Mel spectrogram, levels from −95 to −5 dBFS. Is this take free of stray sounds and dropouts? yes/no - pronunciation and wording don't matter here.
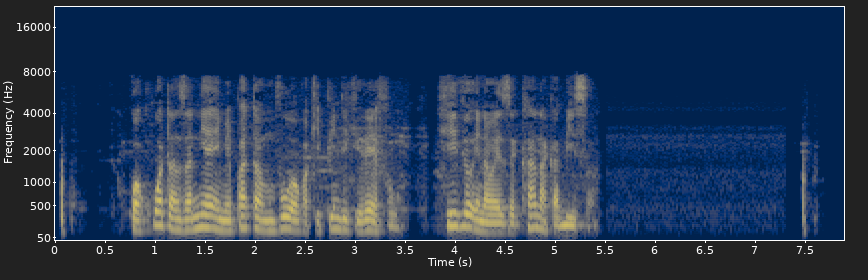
yes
